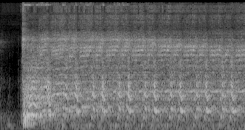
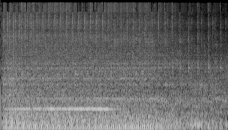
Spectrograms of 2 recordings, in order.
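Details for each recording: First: Small engine with brand-new carburetor and electric fuel shutoff solenoid: about four seconds of brisk even cranking that never fires; fuel reaches pump, so stuck solenoid plunger blocks fuel. Crank no start, fuel solenoid fault. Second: Small engine with an electronic fuel solenoid on a brand-new carburetor fires after being choked with pliers, then runs at a steady, even beat before winding down; normal running once started.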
